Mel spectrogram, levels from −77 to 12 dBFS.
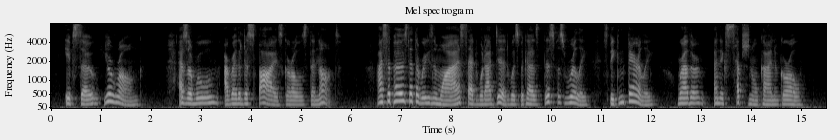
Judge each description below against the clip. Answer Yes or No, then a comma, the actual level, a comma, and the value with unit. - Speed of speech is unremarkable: Yes, average, 145 wpm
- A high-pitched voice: No, medium, 170 Hz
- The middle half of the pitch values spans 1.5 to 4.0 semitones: No, average, 4.7 semitones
